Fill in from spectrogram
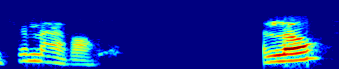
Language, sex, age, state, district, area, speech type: Assamese, female, 45-60, Assam, Golaghat, urban, conversation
